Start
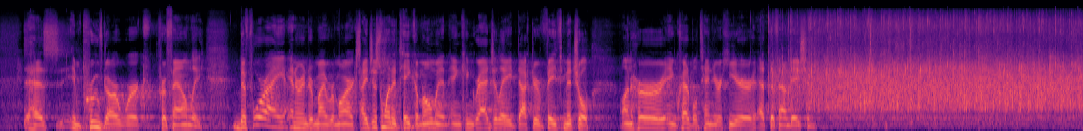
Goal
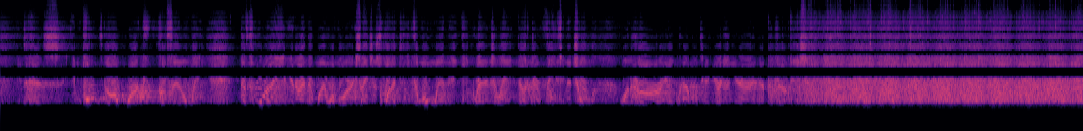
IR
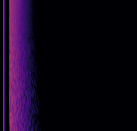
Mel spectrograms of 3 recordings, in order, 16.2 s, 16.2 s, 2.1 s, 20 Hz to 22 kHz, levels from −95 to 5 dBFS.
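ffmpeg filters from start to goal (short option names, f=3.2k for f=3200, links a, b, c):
-filter_complex "[0:a]equalizer=f=200:t=o:w=0.33:g=8,equalizer=f=315:t=o:w=0.33:g=-4,equalizer=f=4k:t=o:w=0.33:g=9,equalizer=f=6.3k:t=o:w=0.33:g=11,asplit=2[a][b];[1:a]atrim=start_sample=2205,adelay=29[c];[b][c]afir=irnorm=-1:irlink=0,volume=-25.5dB[d];[a][d]amix=inputs=2:normalize=0,tremolo=f=2.4:d=0.73,asoftclip=type=tanh:threshold=-29.5dB,asettb=1/sr,asplit=3[e][f][g];[e]atrim=end=9.854[h];[f]atrim=start=9.85:end=11.84,asetpts=PTS-STARTPTS,afade=t=in:d=0.004:c=qsin,afade=t=out:st=1.986:d=0.004:c=qsin,aemphasis=mode=reproduction:type=75fm[i];[g]atrim=start=11.836[j];[h][i]acrossfade=d=0.004:c1=hsin:c2=qsin[k];[k][j]acrossfade=d=0.004:c1=qsin:c2=hsin,aecho=1:1:122|244|366:0.0891|0.0392|0.0173,acompressor=threshold=-36dB:ratio=6,afftfilt=real='re*eq(mod(floor(b*sr/1024/940),2),1)':imag='im*eq(mod(floor(b*sr/1024/940),2),1)':win_size=1024:overlap=0.75,volume=3.5dB"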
